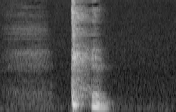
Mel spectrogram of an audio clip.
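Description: A man draws a breath, then clears his throat in two short bursts about a second in.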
